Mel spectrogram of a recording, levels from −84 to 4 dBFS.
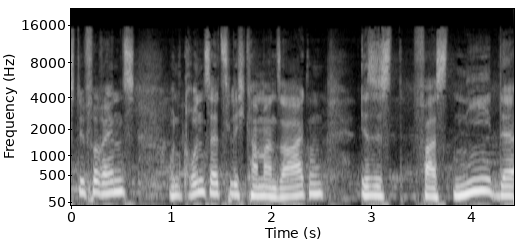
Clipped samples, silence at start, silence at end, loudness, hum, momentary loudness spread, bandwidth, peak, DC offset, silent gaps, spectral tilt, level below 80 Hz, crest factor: under 0.1%; 0 s; 0 s; -15 LUFS; none; 8 LU; 15.5 kHz; 0 dBFS; 0.9%; none; -5.5 dB/octave; -46 dBFS; 12 dB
